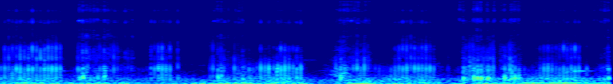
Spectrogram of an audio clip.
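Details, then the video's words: Deep, heavy purring from a pet cat aged six months, a dense low rumble throbbing continuously with regular breath cycles and soft hiss above. "Suara Kucing Mendengkur"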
